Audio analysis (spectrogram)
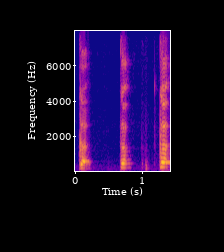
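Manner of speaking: "क" cut very short, three separate tries; attempted bare consonant. Shown as a demonstration. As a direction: try "क" with almost no vowel after it. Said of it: "केवल इसका उच्चारण कर सकते हो". ("क" को बिना स्वर के, झटके से बोलने की कोशिश)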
